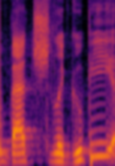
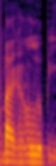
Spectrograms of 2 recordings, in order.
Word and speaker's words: Bacigalupi: I think for me it'd be Paolo Bacigalupi. I think that's how you pronounce the last name. Paolo Bacigalupi, yes.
